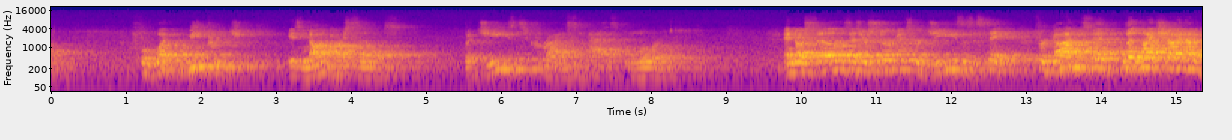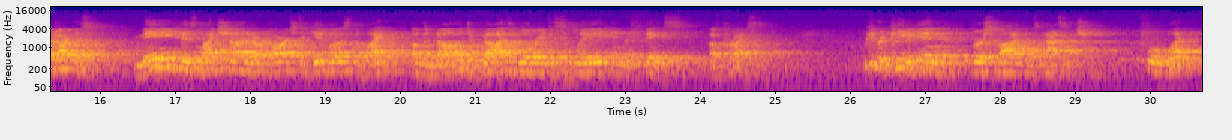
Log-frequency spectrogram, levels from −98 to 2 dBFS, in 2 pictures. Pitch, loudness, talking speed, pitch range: 165 Hz, -19 LUFS, 125 wpm, 130-195 Hz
